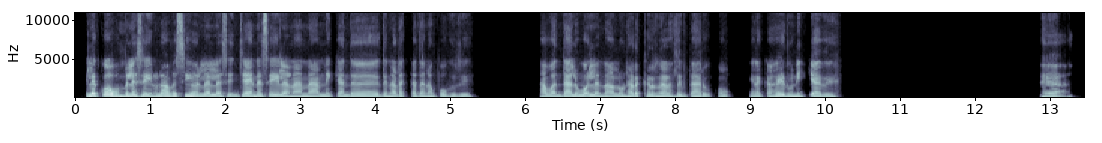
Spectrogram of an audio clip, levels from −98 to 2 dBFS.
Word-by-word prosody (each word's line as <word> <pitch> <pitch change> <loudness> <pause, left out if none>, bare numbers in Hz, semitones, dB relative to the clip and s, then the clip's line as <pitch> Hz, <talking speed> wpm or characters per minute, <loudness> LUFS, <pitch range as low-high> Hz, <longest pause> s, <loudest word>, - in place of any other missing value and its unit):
இல்ல 310 +1 +6
கோபம் 265 +1 +5
இல்ல. 245 -2 +5
செய்யணும்னு 225 +8 +2
அவசியம் 280 0 +2
இல்லல்ல, 230 -2 +1
செஞ்சா 190 +3 -1
என்ன 255 0 +2
செய்யலனா 220 -1 +1
என்ன? 200 -1 +1
அன்னைக்கு 190 +1 -2
அந்த 190 0 -1 0.3
இது 205 +4 -3
நடக்கத்தானே 205 +2 -3
போகுது. 165 -2 -3 1.0
நான் 190 -1 -1
வந்தாலும் 195 +6 +1
வரலைன்னாலும் 210 +2 0
நடக்குறது 210 +1 0
நடந்துட்டு 190 0 -1
தான் 200 -1 +2
இருக்கும். 165 -2 -6 0.3
எனக்காக 220 +6 -3
எதுவும் 210 -1 +2
நிக்காது. 180 -1 -1 2.8
அ. 210 -5 -4
205 Hz, 115 wpm, -22 LUFS, 190-225 Hz, 2.8 s, இல்ல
